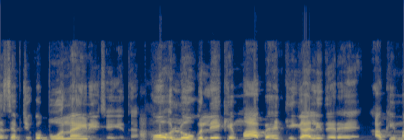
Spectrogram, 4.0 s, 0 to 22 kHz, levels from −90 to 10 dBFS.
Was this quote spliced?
yes; 1 cut; at 1.5 s

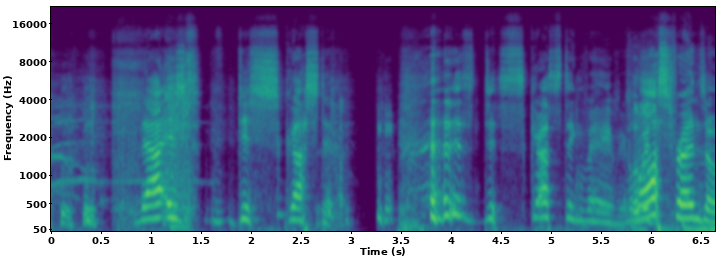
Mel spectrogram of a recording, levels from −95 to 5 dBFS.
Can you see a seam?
yes; 1 cut; at 5.7 s

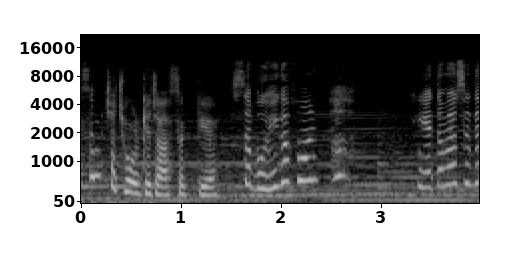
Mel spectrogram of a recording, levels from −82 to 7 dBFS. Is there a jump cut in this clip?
yes; 1 cut; at 1.5 s

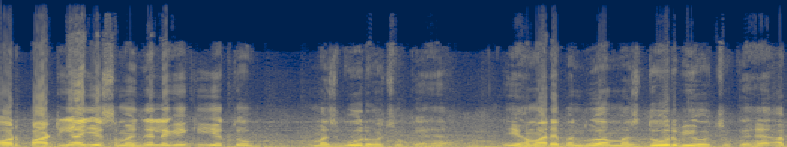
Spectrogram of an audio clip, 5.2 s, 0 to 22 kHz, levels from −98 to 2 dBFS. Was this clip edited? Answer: no; 0 cuts

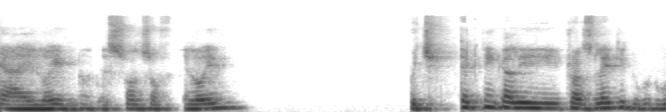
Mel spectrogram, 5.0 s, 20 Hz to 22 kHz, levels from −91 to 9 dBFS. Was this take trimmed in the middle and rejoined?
no; 0 cuts

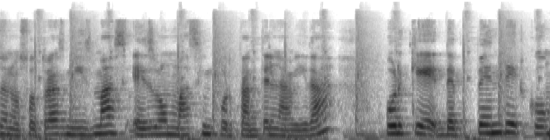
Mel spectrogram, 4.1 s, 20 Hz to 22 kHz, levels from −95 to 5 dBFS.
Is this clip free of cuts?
yes; 0 cuts

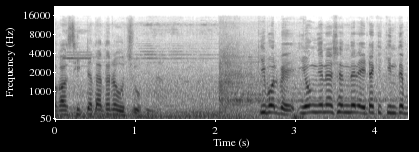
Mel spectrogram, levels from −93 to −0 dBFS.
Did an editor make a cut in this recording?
yes; 1 cut; at 2.1 s

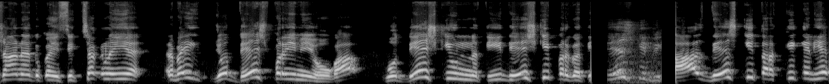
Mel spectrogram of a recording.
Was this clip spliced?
no; 0 cuts

